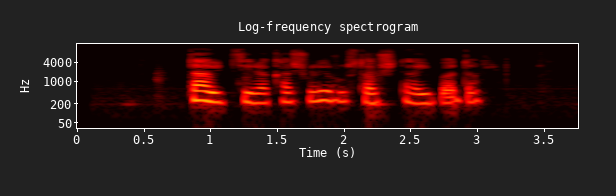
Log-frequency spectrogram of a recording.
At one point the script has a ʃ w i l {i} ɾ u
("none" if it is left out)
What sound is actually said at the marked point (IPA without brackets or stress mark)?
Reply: i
